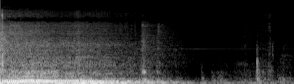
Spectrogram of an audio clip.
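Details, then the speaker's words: Car with ignition on, check light lit and fuel pump heard: after pressing the gas the engine catches, rumbles briefly, then revs sag and it dies within about 1.5 s. "Газ басып қалды едім. Көлік кейін бірден өшіп қалды."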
